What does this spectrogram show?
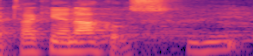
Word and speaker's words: Takianakos: Yeah, Takianakos. Duh. It's not Takis.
